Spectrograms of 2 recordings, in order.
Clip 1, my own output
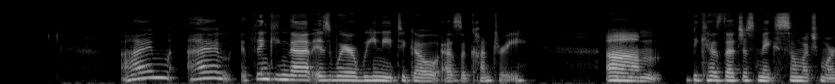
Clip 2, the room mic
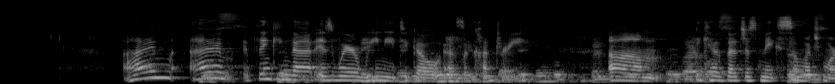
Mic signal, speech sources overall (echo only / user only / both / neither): both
